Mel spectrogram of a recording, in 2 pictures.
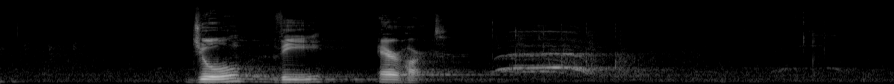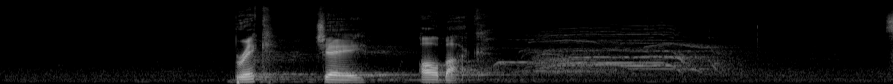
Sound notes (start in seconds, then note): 5.0 man cheering; 13.9 audience cheering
